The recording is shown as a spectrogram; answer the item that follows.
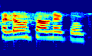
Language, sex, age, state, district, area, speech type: Kashmiri, female, 18-30, Jammu and Kashmir, Budgam, rural, conversation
